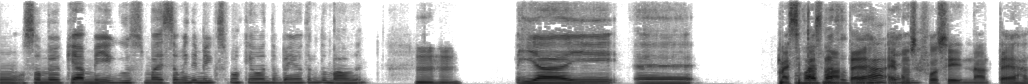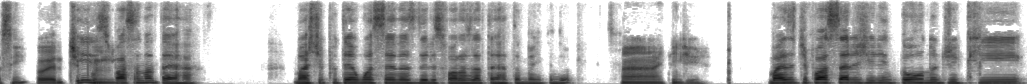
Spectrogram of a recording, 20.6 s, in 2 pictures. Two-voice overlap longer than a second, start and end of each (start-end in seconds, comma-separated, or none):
7.9-9.2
